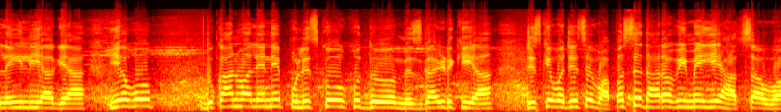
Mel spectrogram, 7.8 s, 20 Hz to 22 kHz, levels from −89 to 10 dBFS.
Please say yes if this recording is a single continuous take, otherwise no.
yes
